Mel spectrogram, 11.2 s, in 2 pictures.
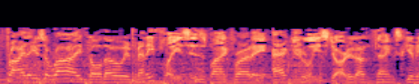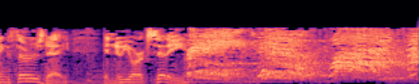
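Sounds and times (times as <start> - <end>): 
speech: 0.1 - 9.1
crowd of shoppers shouting a countdown: 8.1 - 11.1.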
